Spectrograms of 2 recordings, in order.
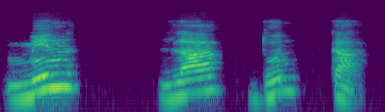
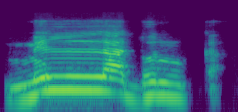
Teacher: Look, this meme carrying sukoon sign, and we say if meme noon sakin is followed by a letter ra and lam, then with assimilation will take place without nasal sound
